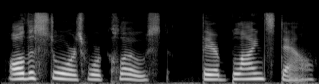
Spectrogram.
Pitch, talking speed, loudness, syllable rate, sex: 235 Hz, 150 wpm, -17 LUFS, 4.1 syllables/s, female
